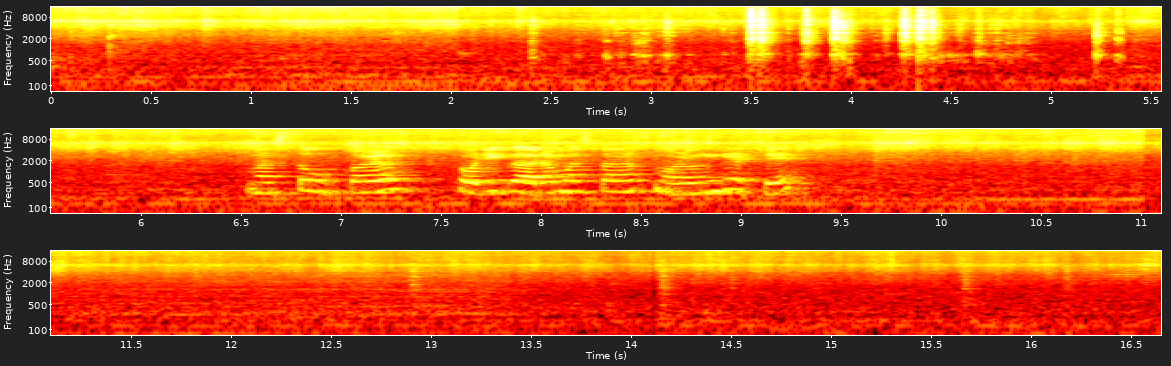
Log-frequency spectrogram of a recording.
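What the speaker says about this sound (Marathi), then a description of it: "एका साईडला बोंबील फ्राय होत आहे" Bombil fish frying in a pan with a steady sizzle throughout, while someone talks and briefly kneads dough nearby, adding soft clatter and patting sounds partway through.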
